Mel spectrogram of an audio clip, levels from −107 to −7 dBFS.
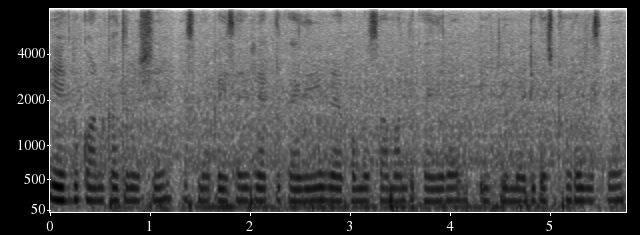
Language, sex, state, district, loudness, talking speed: Hindi, female, Uttar Pradesh, Jalaun, -17 LUFS, 280 wpm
